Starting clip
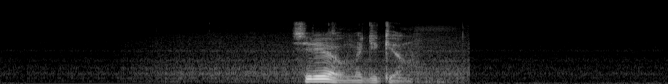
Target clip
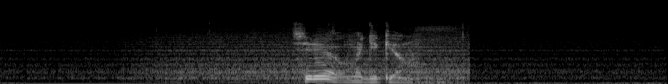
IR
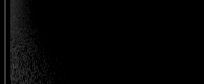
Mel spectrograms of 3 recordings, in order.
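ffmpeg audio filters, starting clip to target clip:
-filter_complex "[0:a]volume=2.24,asoftclip=hard,volume=0.447,acrossover=split=400|3100[s0][s1][s2];[s0]acompressor=threshold=0.0224:ratio=4[s3];[s1]acompressor=threshold=0.0316:ratio=4[s4];[s2]acompressor=threshold=0.00282:ratio=4[s5];[s3][s4][s5]amix=inputs=3:normalize=0,aecho=1:1:3.2:0.62,volume=1.12"

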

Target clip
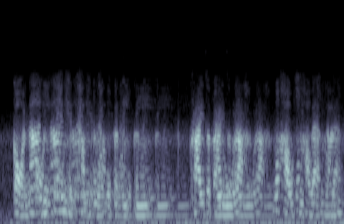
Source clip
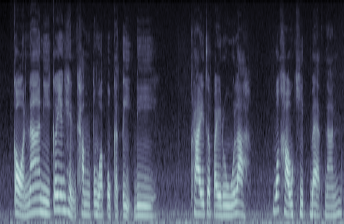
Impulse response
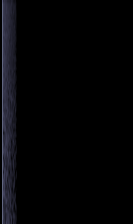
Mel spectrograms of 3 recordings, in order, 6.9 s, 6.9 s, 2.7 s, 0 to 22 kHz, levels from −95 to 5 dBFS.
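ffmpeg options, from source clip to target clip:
-af "afftfilt=real='re':imag='-im':win_size=2048:overlap=0.75,lowpass=f=1700:t=q:w=8.4,aecho=1:1:413|826|1239|1652:0.447|0.147|0.0486|0.0161,volume=0.562"

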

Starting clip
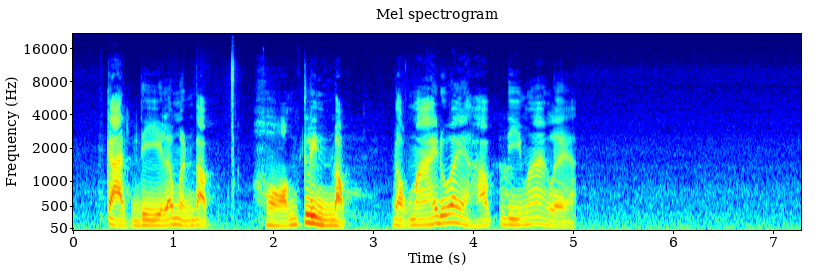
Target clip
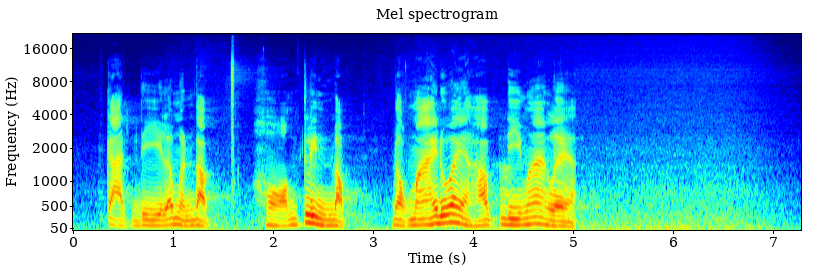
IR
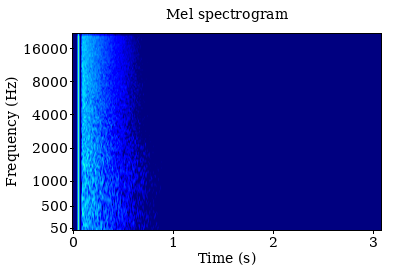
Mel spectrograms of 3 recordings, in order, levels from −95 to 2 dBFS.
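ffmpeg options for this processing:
-filter_complex "[0:a]dynaudnorm=f=160:g=9:m=5.01,asplit=2[s0][s1];[s1]asuperstop=centerf=1400:order=4:qfactor=0.62[s2];[1:a]atrim=start_sample=2205[s3];[s2][s3]afir=irnorm=-1:irlink=0,volume=0.178[s4];[s0][s4]amix=inputs=2:normalize=0,volume=0.794"

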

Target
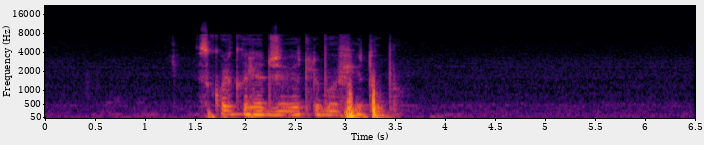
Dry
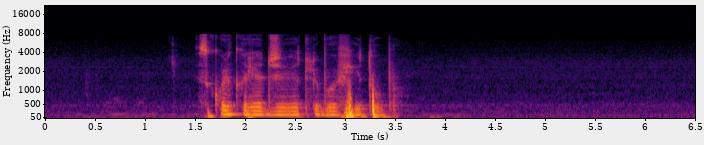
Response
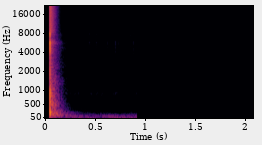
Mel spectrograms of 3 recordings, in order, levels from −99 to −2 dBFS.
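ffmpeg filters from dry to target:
-filter_complex "[0:a]aeval=exprs='0.596*(cos(1*acos(clip(val(0)/0.596,-1,1)))-cos(1*PI/2))+0.237*(cos(2*acos(clip(val(0)/0.596,-1,1)))-cos(2*PI/2))':c=same,asplit=2[s0][s1];[s1]adelay=9.9,afreqshift=-2[s2];[s0][s2]amix=inputs=2:normalize=1"

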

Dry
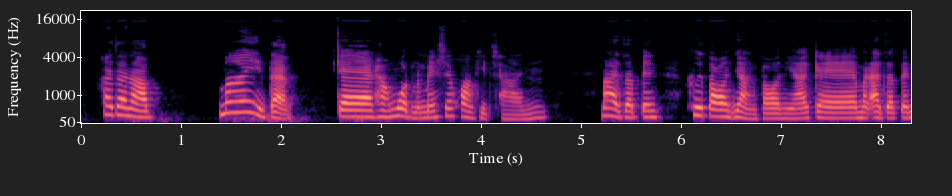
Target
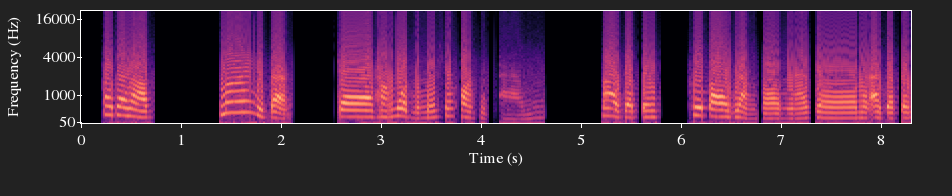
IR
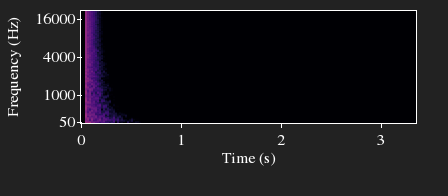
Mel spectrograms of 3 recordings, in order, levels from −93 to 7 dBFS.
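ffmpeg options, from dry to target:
-filter_complex "[0:a]highpass=43,asplit=2[s0][s1];[s1]acontrast=80,volume=0.75[s2];[s0][s2]amix=inputs=2:normalize=0,acrusher=bits=3:dc=4:mix=0:aa=0.000001,bass=f=250:g=-9,treble=f=4000:g=-9,volume=0.75"

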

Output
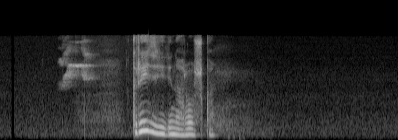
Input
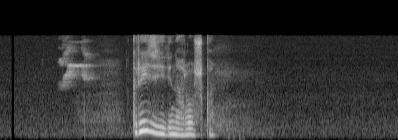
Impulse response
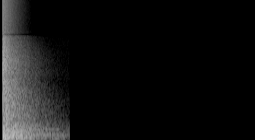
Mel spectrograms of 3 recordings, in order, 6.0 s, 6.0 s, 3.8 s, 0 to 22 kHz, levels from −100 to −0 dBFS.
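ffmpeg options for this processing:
-af "asetnsamples=n=441:p=0,asendcmd='1.13 highshelf g 6.5;2.23 highshelf g -6',highshelf=f=3300:g=-2.5,volume=0.501"

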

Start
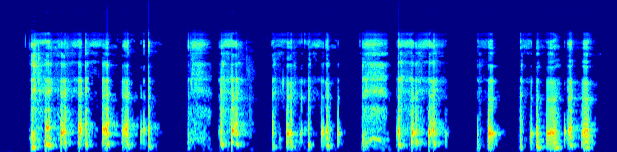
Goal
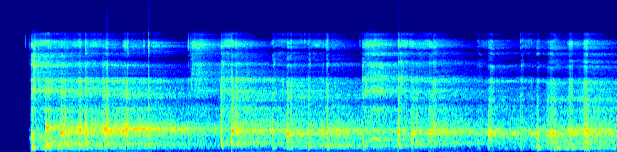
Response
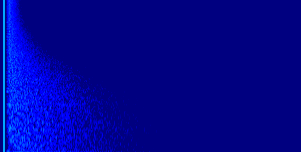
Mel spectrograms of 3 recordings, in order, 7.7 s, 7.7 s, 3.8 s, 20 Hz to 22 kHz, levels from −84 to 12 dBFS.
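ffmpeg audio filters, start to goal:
-filter_complex "[1:a]atrim=start_sample=2205[s0];[0:a][s0]afir=irnorm=-1:irlink=0,asettb=1/sr,asplit=3[s1][s2][s3];[s1]atrim=end=5.094[s4];[s2]atrim=start=5.09:end=7.31,asetpts=PTS-STARTPTS,afade=t=in:d=0.004:c=qsin,afade=t=out:st=2.216:d=0.004:c=qsin,flanger=delay=15:depth=6.6:speed=1.2[s5];[s3]atrim=start=7.306[s6];[s4][s5]acrossfade=d=0.004:c1=hsin:c2=qsin[s7];[s7][s6]acrossfade=d=0.004:c1=qsin:c2=hsin"

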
